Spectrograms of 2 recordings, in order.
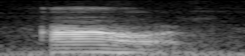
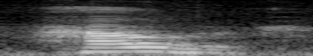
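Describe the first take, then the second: First: The word begins with a vowel sound. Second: The word begins with an h sound. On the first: The speaker calls it right. "That's why it is considered as the vowel sound" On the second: The speaker calls it wrong. "hour is not whole"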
